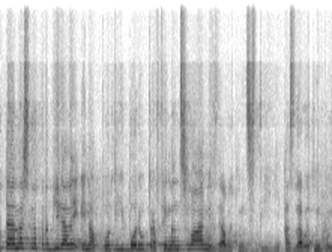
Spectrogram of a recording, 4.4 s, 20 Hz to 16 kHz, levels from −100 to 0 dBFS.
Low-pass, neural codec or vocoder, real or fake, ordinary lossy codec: 14.4 kHz; codec, 32 kHz, 1.9 kbps, SNAC; fake; Opus, 16 kbps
